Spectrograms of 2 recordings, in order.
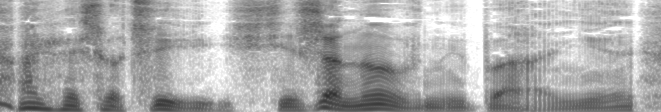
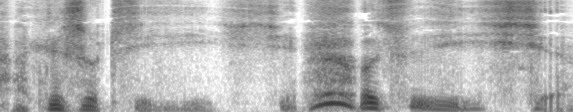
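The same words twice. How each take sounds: First: Said in the usual way. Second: Softer, half-voiced mumble; muttered. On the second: A narrator's reading. Bordzin bowing to Malfoy, muttering softly. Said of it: "mruknął Bordzin".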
